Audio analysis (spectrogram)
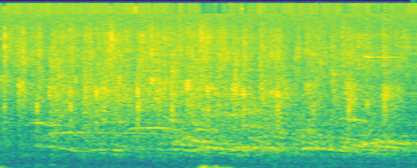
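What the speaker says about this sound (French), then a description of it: "Donc tu peux t'acclamer pour cela." Applause from a crowd at a diocesan closing celebration for World Missionary Childhood Week, a steady wash of clapping hands filling the room for several seconds.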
